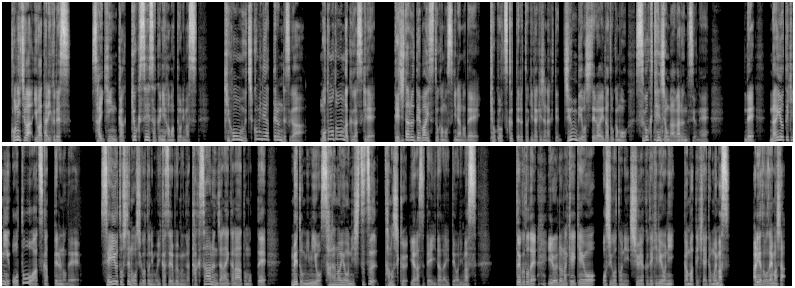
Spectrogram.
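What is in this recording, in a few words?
free talk, Japanese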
